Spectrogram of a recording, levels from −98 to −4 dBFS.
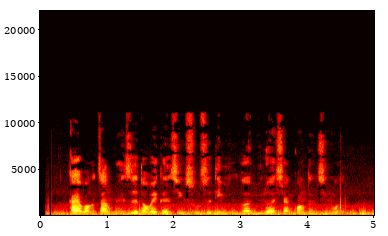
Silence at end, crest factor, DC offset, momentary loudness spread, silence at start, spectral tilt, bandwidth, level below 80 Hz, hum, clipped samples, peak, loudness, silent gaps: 0 s; 22 dB; under 0.1%; 13 LU; 0.05 s; -5.5 dB/octave; 11.5 kHz; -64 dBFS; none; under 0.1%; -8 dBFS; -30 LUFS; none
